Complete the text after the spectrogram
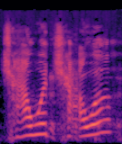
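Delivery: high, loud disbelief at chawa chawa; mock the silly word chawa in outrage; appalled at the movie sound chawa chawa; incredulous. Real, not acted. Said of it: "That's what the fuck y'all decided on?".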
